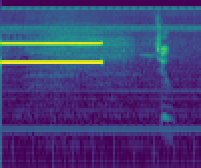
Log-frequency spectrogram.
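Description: A steady high-pitched electronic beep from the sewer inspection equipment that cuts off suddenly about a second in, over a faint steady electrical hum.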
